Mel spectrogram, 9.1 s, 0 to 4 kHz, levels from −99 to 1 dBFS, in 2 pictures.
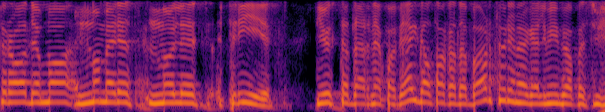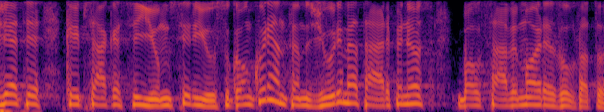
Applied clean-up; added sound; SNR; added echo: neural mask model Resemble Enhance denoiser.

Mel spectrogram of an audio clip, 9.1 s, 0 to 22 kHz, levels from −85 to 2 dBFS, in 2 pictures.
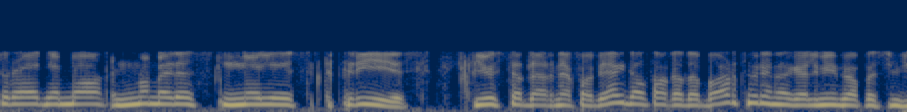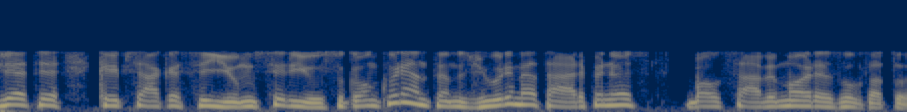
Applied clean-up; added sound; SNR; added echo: neural diffusion model UNIVERSE++.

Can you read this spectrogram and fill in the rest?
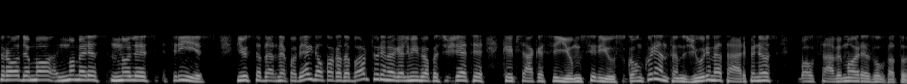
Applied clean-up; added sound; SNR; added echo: neural mask model DeepFilterNet 3.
